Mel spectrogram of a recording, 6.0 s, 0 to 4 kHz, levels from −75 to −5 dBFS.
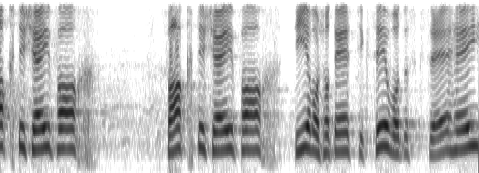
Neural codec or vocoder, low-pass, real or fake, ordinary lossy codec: none; 3.6 kHz; real; Opus, 32 kbps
